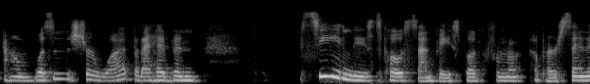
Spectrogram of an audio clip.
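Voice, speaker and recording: A woman in her forties from Michigan telling her story on a video call, laughing easily. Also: lowish voice. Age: 40s. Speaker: guest sharing her story. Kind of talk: personal testimony.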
